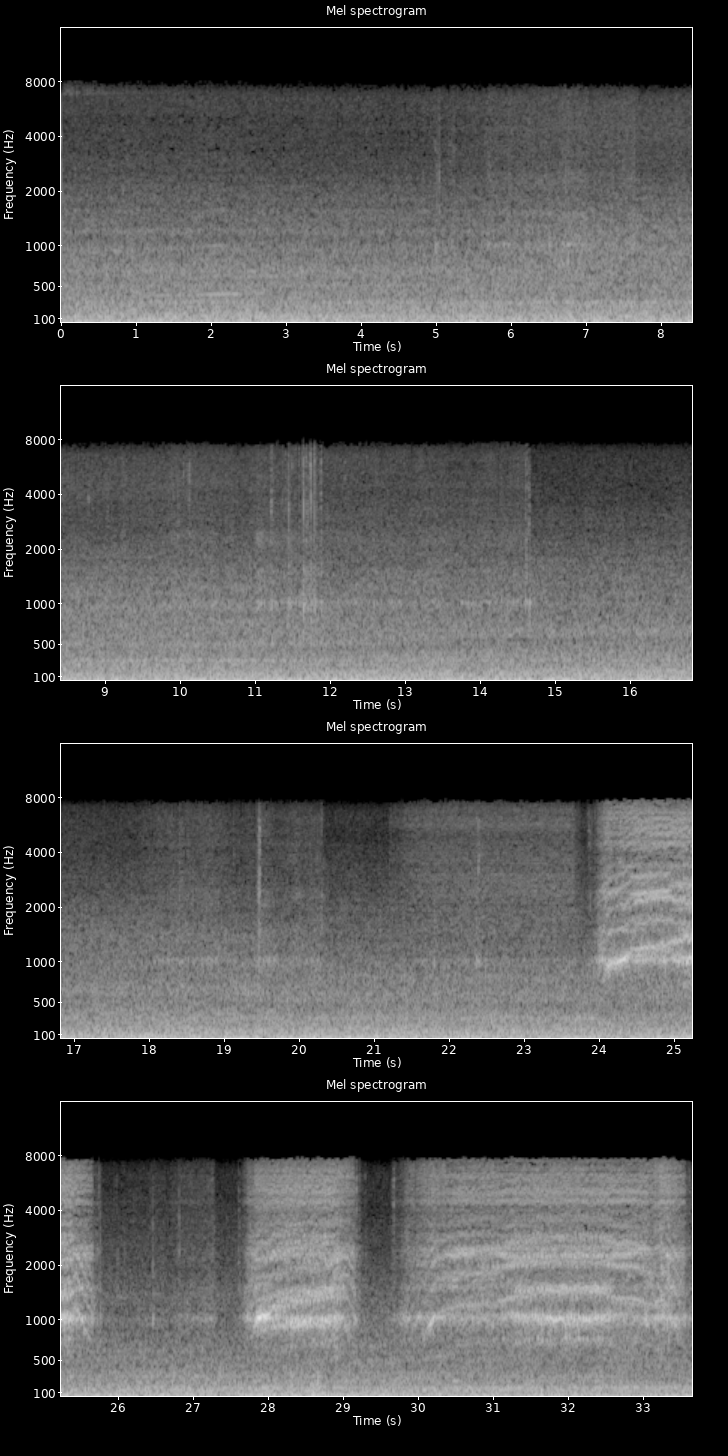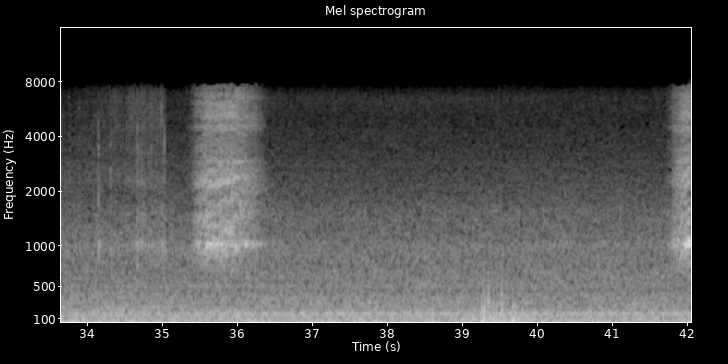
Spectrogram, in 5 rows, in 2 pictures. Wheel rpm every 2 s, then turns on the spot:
0, 0, 0, 10, 0, 20, 20, 10, 0, 20, 10, 0, 100, 20, 80, 140, 130, 20, 10, 0, 10.
6-8 10-16 18-20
